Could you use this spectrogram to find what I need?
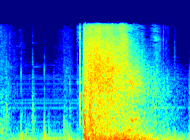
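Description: A rifle fires a loud burst.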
